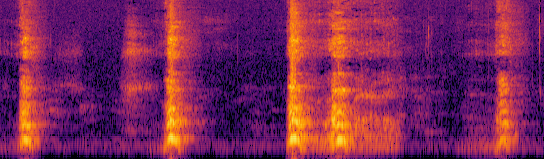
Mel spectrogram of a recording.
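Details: Male Neapolitan Mastiff barking at himself in a mirror, acting protective: five heavy barks, two of them in quick succession, some with a growly tail, at irregular intervals.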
